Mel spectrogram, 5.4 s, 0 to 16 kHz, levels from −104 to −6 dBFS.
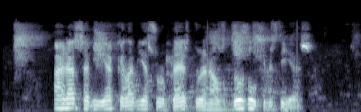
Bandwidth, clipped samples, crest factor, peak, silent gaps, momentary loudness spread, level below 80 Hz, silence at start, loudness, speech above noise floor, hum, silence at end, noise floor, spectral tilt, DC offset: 7.6 kHz; under 0.1%; 18 dB; -2 dBFS; none; 13 LU; -48 dBFS; 0.2 s; -19 LUFS; 48 dB; none; 0.75 s; -66 dBFS; -6 dB/octave; under 0.1%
